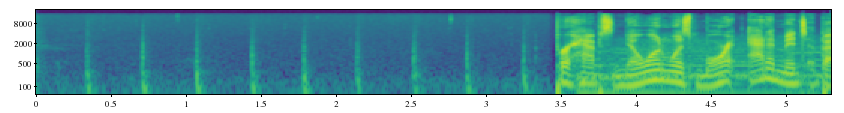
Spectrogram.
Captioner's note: soft patting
